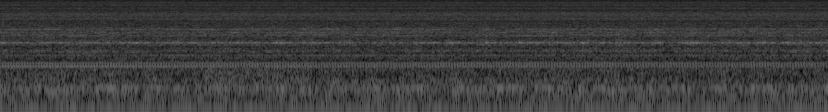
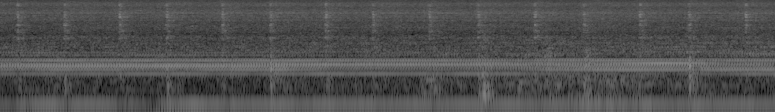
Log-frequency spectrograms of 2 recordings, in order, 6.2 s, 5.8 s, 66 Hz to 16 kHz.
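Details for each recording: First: Silent-type workshop compressor supplying air to miniature steam engines: faint, steady hum with a soft high-pitched tone and no knocks or rattles; running as it should. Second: "Silent"-type workshop air compressor running beside a Stuart Victoria miniature steam engine: constant drone with sharp tonal whine over soft engine ticks about 77 a minute; compressor annoyingly loud, most noticeable as the engine slows.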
